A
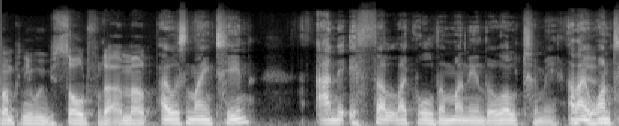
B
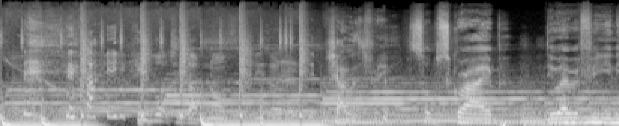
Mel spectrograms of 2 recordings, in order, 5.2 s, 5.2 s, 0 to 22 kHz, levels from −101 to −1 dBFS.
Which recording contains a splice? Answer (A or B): A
